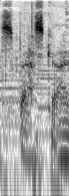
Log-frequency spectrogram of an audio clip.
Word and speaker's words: Spasski: and there's a river the spa sky river is the way that guy pronounced it let's go over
